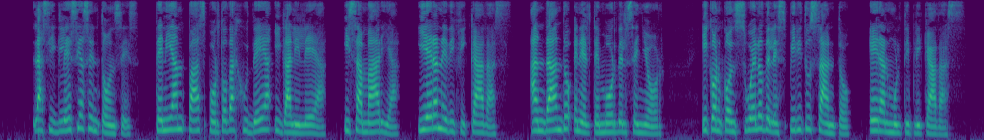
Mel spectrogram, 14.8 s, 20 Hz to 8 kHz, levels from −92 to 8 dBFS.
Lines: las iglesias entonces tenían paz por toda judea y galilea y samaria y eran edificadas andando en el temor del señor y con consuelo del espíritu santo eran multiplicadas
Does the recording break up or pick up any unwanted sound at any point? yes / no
no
